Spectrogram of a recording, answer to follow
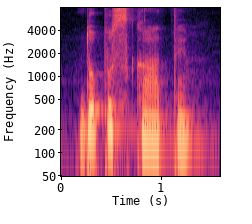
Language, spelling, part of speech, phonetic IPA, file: Ukrainian, допускати, verb, [dɔpʊˈskate], Uk-допускати.ogg
- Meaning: 1. to admit (grant entrance or access to) 2. to permit, to allow, to accept, to tolerate 3. to admit (concede as true or possible)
